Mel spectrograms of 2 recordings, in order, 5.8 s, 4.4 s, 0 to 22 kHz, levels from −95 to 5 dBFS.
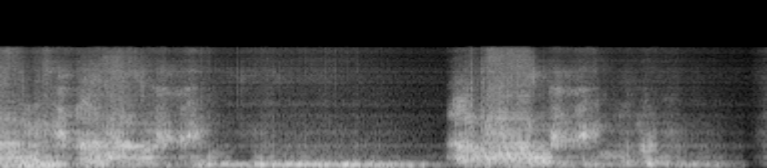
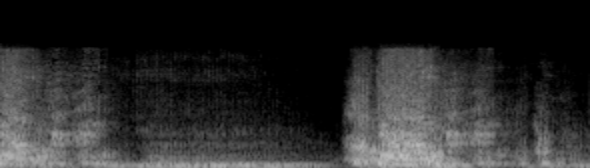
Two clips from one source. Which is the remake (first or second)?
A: first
